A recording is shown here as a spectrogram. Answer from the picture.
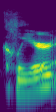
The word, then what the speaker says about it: Xlear: While I'm not familiar with using, you know, like a no-tear shampoo in the drops, there is a nasal saline spray called Clear, and it's spelled X-L-E-A-R.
